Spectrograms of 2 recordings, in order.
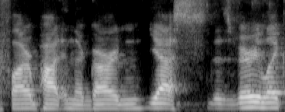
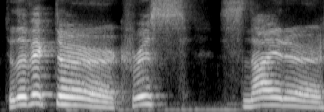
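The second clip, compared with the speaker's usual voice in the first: higher, louder victory announcement; grand announcement; 7 semitones higher, 6 dB louder, slower than usual. Real, not acted. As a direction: hail the winner with a flourish. Announcing the auction winner.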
